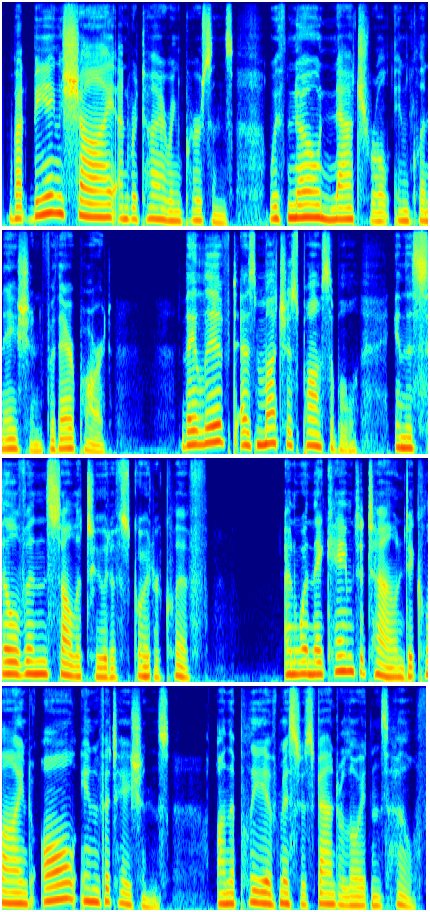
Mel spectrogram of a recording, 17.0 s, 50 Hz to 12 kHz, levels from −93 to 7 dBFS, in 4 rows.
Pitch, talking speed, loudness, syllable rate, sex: 160 Hz, 150 wpm, -18 LUFS, 4.6 syllables/s, female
